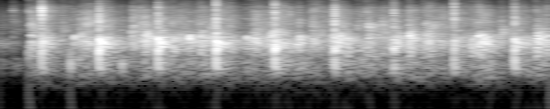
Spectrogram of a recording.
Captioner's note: applause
